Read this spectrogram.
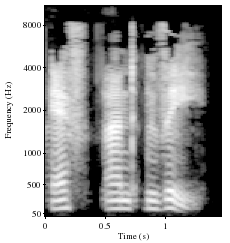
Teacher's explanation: labia dentals sounds produced with the upper teeth and the lower lip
